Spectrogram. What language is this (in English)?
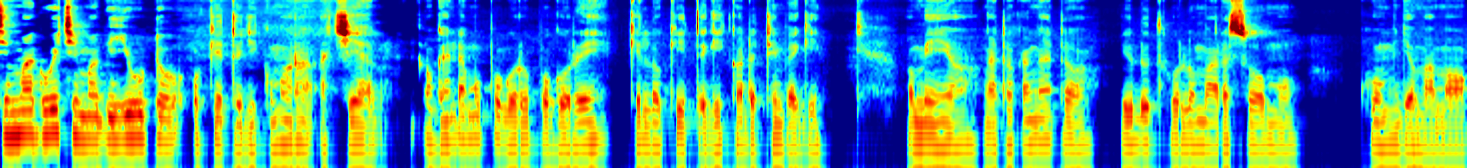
Luo (Kenya and Tanzania)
